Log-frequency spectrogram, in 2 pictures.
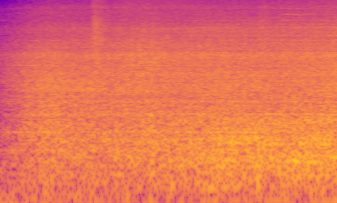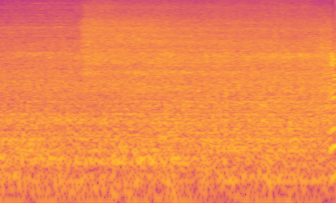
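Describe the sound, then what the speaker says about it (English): A Scotrail train pulls into a station on the Inverness to Kyle of Lochalsh line, its rumbling wheels and engine swelling steadily louder as it draws near, with faint wheel squeal and no talking. "The good news, my train's here."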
